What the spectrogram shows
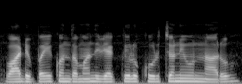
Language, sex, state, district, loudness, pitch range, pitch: Telugu, male, Telangana, Mahabubabad, -17 LUFS, 130-135 Hz, 130 Hz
